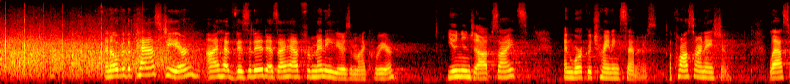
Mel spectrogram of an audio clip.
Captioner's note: applause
